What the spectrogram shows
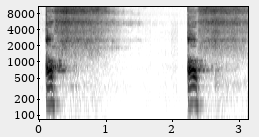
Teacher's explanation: نیچے کا ہونٹ اور سامنے کے اوپر دانت، اور پیچھے سے جو آپ ہوا سے پریشر ماریں گے وہ پریشر کا جو ہے کیا ہوا کے پریشر سے وہ فا ادا ہوگا۔ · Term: فا کا مخرج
